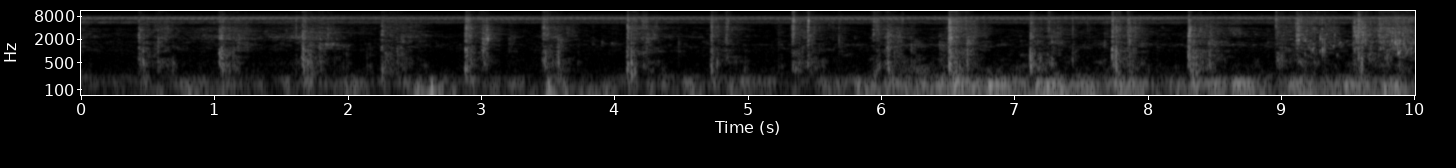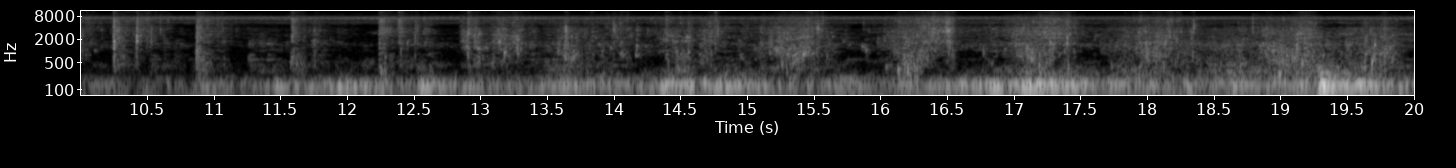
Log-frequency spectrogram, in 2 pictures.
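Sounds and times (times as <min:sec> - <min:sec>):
floodwater splashing: 0:05.9 - 0:20.0.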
